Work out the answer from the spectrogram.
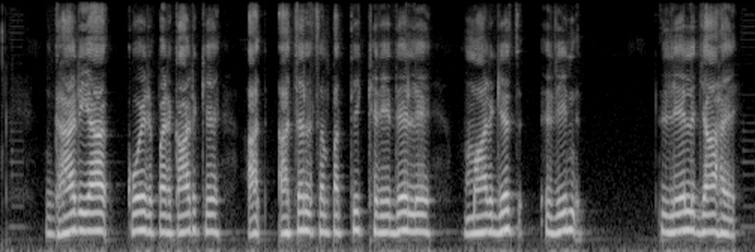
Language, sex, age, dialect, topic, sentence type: Magahi, male, 18-24, Southern, banking, statement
